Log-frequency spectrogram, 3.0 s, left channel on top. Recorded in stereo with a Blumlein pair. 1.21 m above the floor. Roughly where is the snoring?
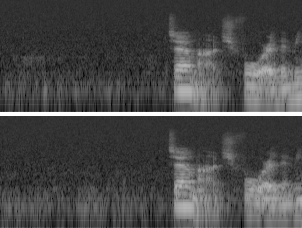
No snoring in this recording.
